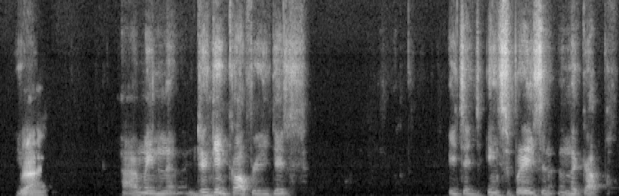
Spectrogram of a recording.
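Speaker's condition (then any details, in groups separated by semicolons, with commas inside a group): Cerebral palsy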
